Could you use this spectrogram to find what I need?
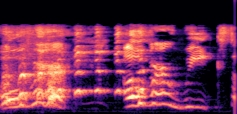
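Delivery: slow, stretched words broken by laughter; laughing as she spells it out; laughing advice. Retold or imitated. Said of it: "You have to say, like".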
